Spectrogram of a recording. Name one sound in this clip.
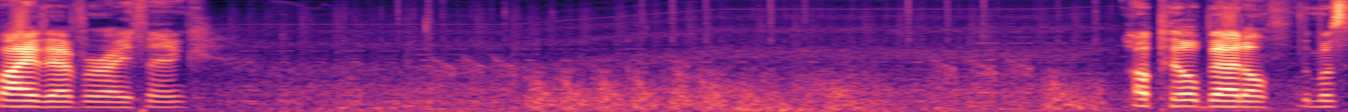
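Video game laser blasts fire in quick bursts.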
